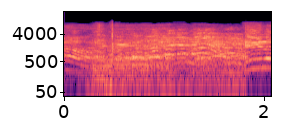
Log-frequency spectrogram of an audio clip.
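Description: Many voices of a crowd calling out and chattering together, with a man's amplified voice in the mix.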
